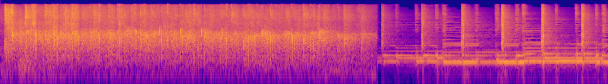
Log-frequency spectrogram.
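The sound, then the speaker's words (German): A large audience claps loudly and steadily for several seconds to welcome a speaker; then upbeat music with punchy beats cuts in and plays to the end. “Sie heißen ihn jetzt bitte mit einem riesen Applaus willkommen.”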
